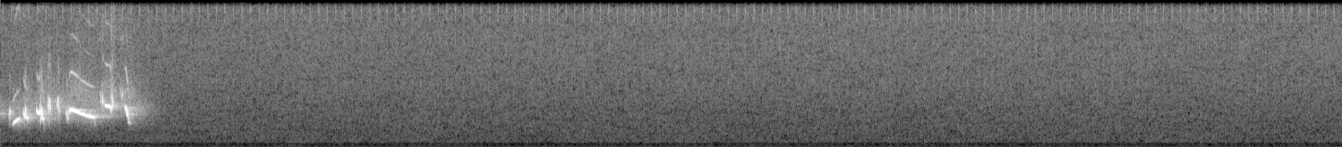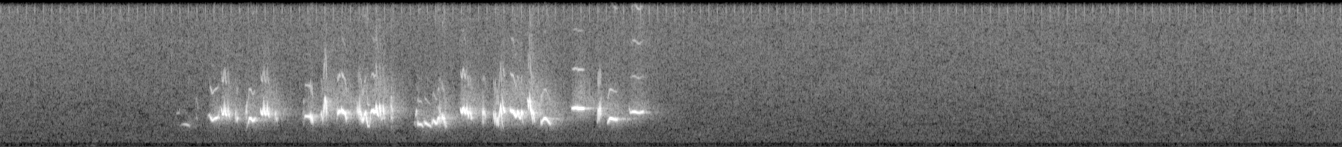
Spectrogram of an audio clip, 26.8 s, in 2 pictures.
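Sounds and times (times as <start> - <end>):
Sage thrasher singing at night: 0.0 - 1.4, 15.2 - 20.0.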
